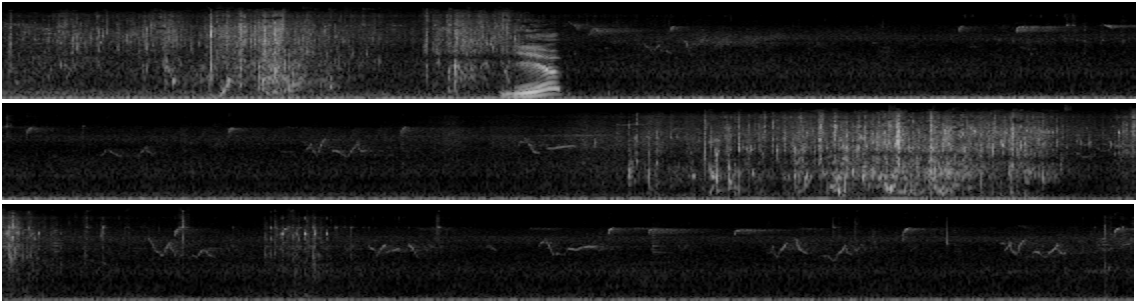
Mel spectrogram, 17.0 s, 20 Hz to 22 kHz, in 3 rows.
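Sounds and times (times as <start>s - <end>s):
creek water rushing: 0.0s - 2.8s, 8.5s - 11.9s
small birds chirping: 0.0s - 17.0s.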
